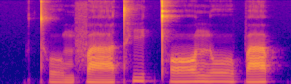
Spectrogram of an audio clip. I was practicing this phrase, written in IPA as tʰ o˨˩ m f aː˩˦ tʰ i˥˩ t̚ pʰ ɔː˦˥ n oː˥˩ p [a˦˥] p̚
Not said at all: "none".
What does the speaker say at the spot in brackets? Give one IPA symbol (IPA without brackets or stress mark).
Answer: a˦˥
